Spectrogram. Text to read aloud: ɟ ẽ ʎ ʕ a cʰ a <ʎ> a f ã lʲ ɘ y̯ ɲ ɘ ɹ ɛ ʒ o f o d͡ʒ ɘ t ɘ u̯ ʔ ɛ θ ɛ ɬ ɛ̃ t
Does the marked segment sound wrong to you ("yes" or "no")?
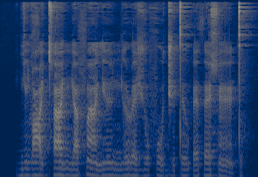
yes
